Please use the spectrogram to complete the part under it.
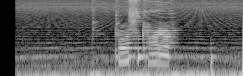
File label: computerized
